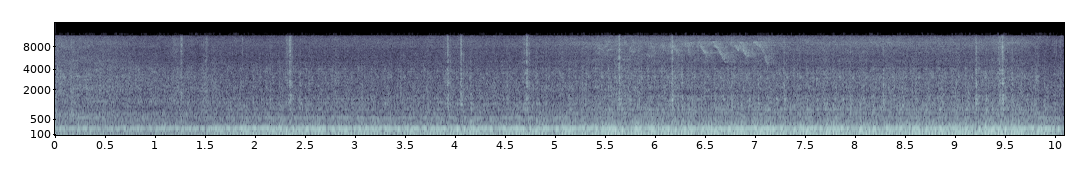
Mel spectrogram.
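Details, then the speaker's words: 2015 Hyundai Accent with codes P0335 and P2188, dead tach, loss of acceleration, running rich and stalling, heard at the muffler at idle: uneven, lumpy, stumbling exhaust pulse like a misfire. Suspected crank sensor or dirty MAP sensor. "yeah it definitely sound like it has a misfire but it's not misfiring like that"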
